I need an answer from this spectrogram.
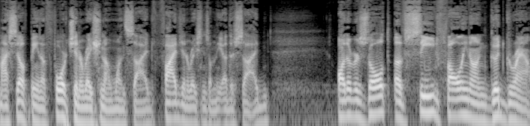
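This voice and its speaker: A man's fairly low voice with an American accent and very wide pitch swings. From Oklahoma. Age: 40s. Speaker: pastor. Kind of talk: sermon. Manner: hesitant with fillers.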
